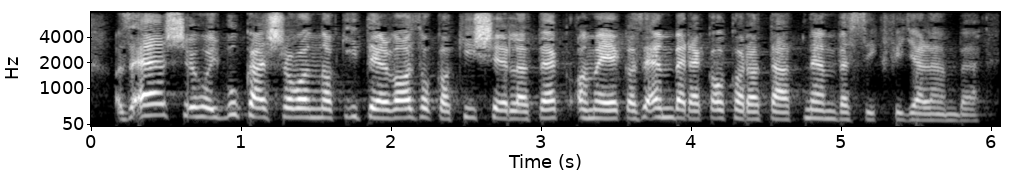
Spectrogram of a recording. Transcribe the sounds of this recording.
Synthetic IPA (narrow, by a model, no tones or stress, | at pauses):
ɒzɛlʃøːɦo̞ɟbukaːʃrɒvɒnːɒkiːt̪eːlvɛɒzo̞kɒkiːʃeːrlɛt̪ɛkɒmɛjɛkɒzɛmbɛɾɛkɒkɒɾɒt̪aːt̪nɛɱvɛsikfiɟɛlɛmbɛ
